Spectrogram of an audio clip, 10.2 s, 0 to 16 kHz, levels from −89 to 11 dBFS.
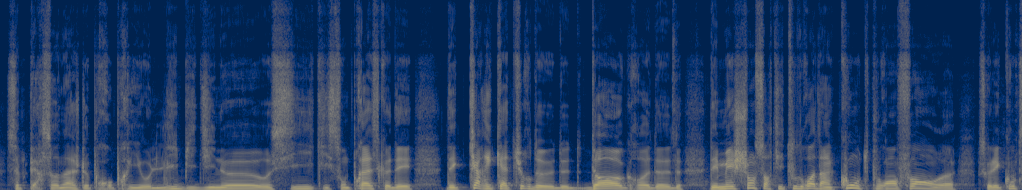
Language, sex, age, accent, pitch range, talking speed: French, male, 50-69, French, 125-190 Hz, 175 wpm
